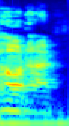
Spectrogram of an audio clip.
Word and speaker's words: Hohenheim: i want that off hold on time what about hohenheim that's what i'm asking that's how you say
